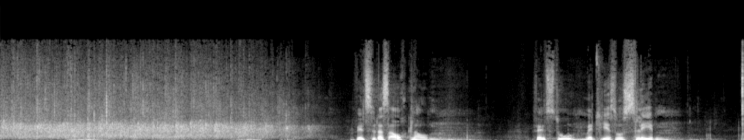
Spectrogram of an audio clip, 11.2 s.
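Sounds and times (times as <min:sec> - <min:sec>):
audience applause: 0:00.0 - 0:05.0
speech: 0:05.3 - 0:06.7, 0:08.0 - 0:10.1.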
